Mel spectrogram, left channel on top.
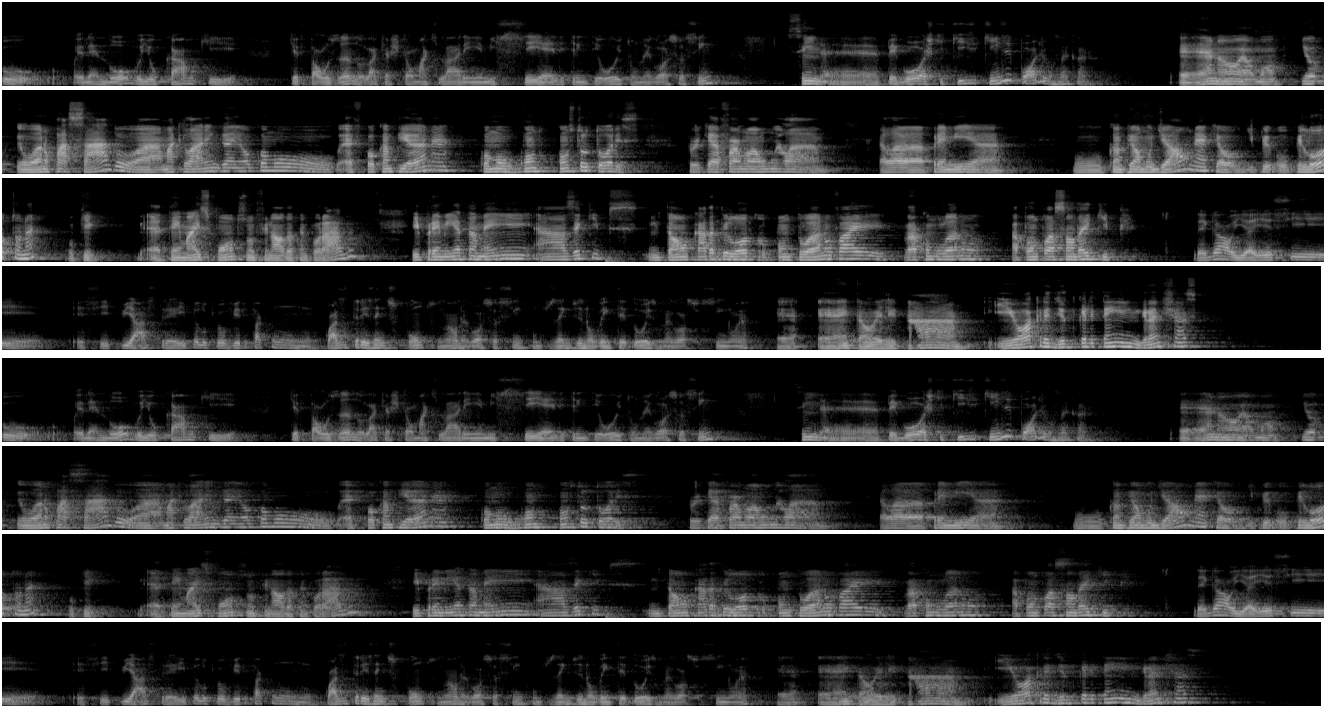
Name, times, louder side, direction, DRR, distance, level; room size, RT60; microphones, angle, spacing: voice 1, 0.0-2.4 2.9-7.1 7.4-7.6 8.2-10.9 12.4-12.5 18.1-18.5 20.3-20.6 25.6-26.0 33.5-33.9 38.4-40.1 40.4-47.1 48.1-48.4, left 1 dB, 10° left, 0.5 m, -33 dB
voice 2, 7.9-8.3 11.8-17.7 18.0-19.6 20.1-21.5 22.0-23.3 23.9-27.5 27.8-37.8 47.4-51.6, left 6 dB, 65° left, 0.5 m, -27 dB
9.8 x 8.0 x 8.8 m
head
